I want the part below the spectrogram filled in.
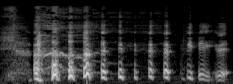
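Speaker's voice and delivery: high, giggly burst of laughter; long high-pitched chuckle; amused laugh. Retold or imitated. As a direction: laugh in bashful surprise at the request. Reacting to being asked to record.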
